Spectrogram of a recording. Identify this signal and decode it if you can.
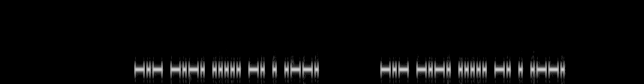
Morse code, heard as a keyed tone, about 40 wpm, 700 Hz. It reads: KC5NEP KC5NEP
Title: USA Call Signs - 6 Characters - Repeated 2x - 40wpm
